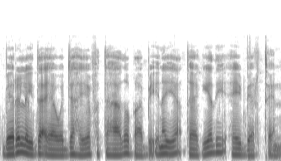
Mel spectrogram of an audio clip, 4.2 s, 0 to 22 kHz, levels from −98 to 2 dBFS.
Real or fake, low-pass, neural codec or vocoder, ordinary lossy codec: real; 9.9 kHz; none; none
